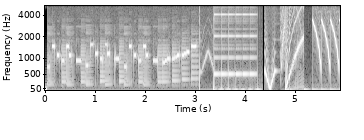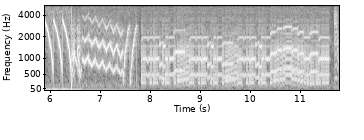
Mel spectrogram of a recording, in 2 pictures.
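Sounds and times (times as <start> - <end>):
Pac-Man game sounds: 0.0 - 11.7.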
